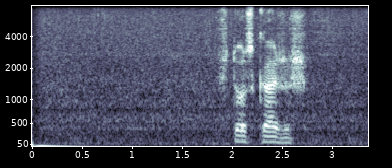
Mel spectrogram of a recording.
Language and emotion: Russian, neutral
